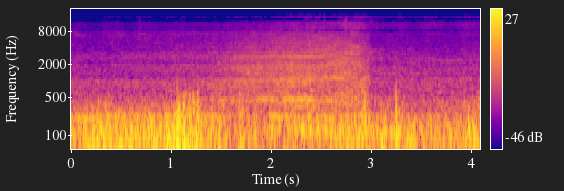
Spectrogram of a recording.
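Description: A motorcycle engine hums as it rides past along a street.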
